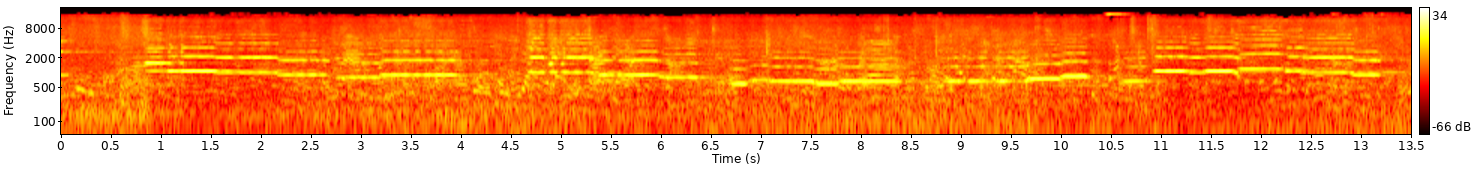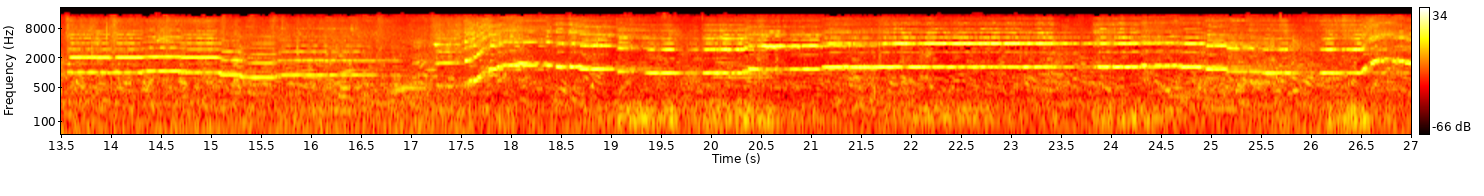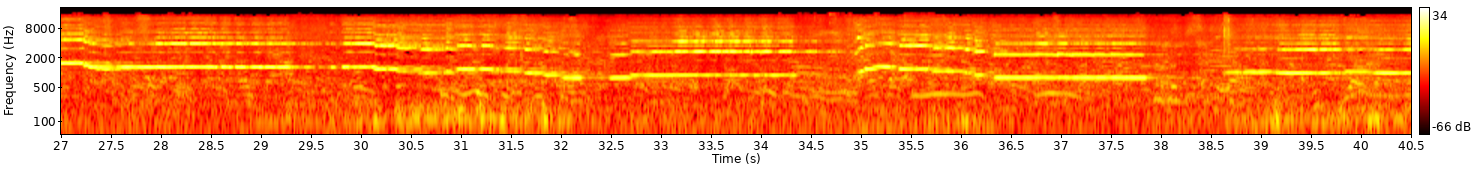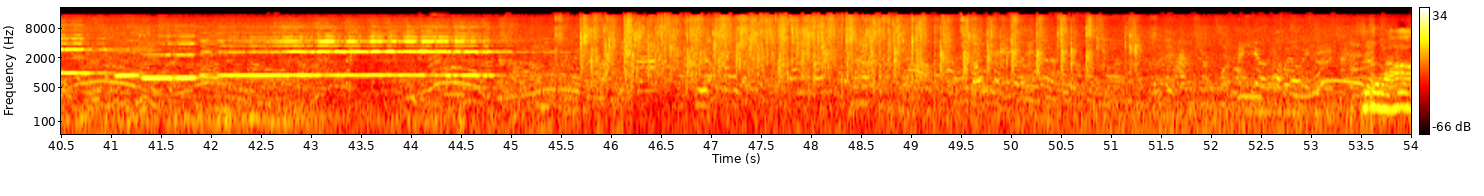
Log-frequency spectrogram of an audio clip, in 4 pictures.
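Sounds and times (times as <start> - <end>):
concert flute melody: 0.0 - 47.0
pan flute melody: 0.0 - 54.0.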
